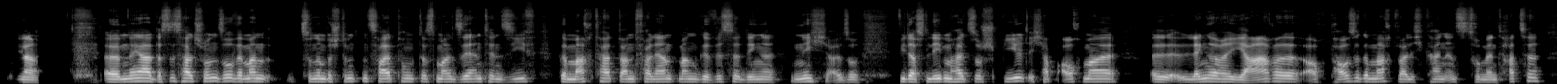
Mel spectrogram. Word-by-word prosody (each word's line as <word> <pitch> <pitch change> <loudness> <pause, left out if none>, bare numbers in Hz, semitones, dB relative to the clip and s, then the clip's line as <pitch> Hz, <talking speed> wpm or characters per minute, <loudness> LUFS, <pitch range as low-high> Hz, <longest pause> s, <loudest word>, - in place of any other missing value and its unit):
Ja. 115 -3 +3 0.7
Äh, 120 -1 +6
naja, 145 +3 +7
das 135 -1 -3
ist 150 0 -5
halt 145 -1 +4
schon 150 +1 +1
so, 150 +1 +1
wenn 140 -1 +2
man 140 -1 +2 0.3
zu 130 - -6
'nem 135 0 +3
bestimmten 140 +1 -4
Zeitpunkt 140 0 0
das 135 0 -4
mal 130 -2 0
sehr 130 +3 0
intensiv 135 +1 -4 0.2
gemacht 120 -1 +1
hat, 140 -1 +1
dann 125 0 +1
verlernt 125 +1 -1
man 125 -1 -1
gewisse 125 +1 -3
Dinge 115 0 -3
nicht. 140 +3 -1
Also, 110 +1 -5 0.4
wie 135 - 0
das 130 -1 +3
Leben 135 +1 +3
halt 130 0 +1
so 130 -1 -4
spielt, 140 +5 -2
ich - - -8
habe - - -6
auch 130 - -3
mal, 130 0 +2 0.3
äh, - - -2
längere 125 +3 +2
Jahre 135 +4 +3
auch - - -4
Pause 140 +5 -2
gemacht, 140 0 -1
weil 120 -1 0
ich 120 - -11
kein 125 0 -5
Instrument 115 -1 -6
hatte. 155 +3 -4
130 Hz, 185 wpm, -22 LUFS, 125-140 Hz, 0.7 s, naja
